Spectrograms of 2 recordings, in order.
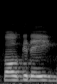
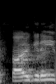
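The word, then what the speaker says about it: Fogarty: got out in front with foggity what a fine he's been i should say fogerty they've said is the correct pronunciation and and taylor there's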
